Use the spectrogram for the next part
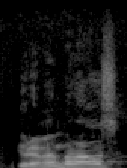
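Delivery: usual speaking voice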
